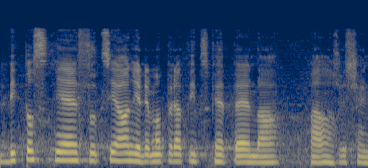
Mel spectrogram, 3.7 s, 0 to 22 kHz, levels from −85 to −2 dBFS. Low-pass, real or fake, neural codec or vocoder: 10.8 kHz; fake; codec, 44.1 kHz, 1.7 kbps, Pupu-Codec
